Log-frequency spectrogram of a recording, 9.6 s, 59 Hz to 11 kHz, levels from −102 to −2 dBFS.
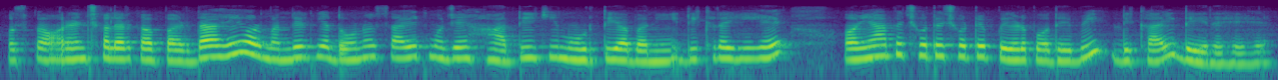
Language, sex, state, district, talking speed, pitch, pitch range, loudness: Hindi, female, Chhattisgarh, Balrampur, 190 wpm, 235 Hz, 220-265 Hz, -23 LUFS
